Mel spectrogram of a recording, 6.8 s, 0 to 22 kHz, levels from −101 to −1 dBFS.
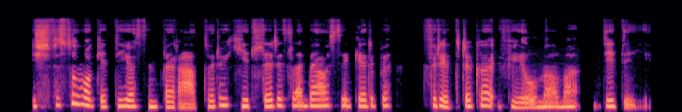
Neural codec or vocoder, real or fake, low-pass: none; real; 10.8 kHz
